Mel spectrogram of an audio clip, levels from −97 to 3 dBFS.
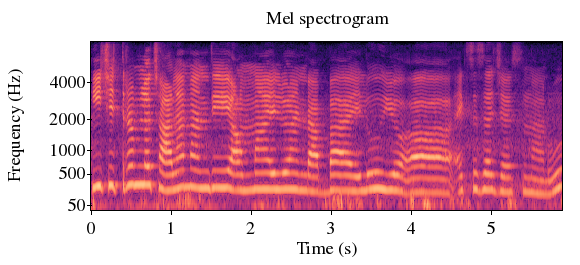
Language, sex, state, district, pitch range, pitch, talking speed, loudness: Telugu, female, Andhra Pradesh, Anantapur, 230-280 Hz, 255 Hz, 110 wpm, -16 LUFS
